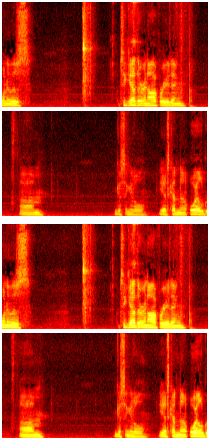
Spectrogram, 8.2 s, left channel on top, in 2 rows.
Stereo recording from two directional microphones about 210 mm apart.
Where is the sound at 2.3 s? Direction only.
40° right (ahead or behind).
